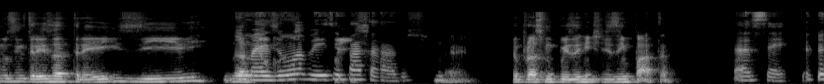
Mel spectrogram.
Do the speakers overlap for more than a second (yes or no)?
yes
